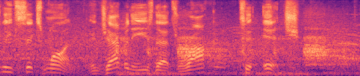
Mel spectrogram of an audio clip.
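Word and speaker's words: roku: 6-1 in Japanese that's Rock to inch the number six is rock and the number one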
